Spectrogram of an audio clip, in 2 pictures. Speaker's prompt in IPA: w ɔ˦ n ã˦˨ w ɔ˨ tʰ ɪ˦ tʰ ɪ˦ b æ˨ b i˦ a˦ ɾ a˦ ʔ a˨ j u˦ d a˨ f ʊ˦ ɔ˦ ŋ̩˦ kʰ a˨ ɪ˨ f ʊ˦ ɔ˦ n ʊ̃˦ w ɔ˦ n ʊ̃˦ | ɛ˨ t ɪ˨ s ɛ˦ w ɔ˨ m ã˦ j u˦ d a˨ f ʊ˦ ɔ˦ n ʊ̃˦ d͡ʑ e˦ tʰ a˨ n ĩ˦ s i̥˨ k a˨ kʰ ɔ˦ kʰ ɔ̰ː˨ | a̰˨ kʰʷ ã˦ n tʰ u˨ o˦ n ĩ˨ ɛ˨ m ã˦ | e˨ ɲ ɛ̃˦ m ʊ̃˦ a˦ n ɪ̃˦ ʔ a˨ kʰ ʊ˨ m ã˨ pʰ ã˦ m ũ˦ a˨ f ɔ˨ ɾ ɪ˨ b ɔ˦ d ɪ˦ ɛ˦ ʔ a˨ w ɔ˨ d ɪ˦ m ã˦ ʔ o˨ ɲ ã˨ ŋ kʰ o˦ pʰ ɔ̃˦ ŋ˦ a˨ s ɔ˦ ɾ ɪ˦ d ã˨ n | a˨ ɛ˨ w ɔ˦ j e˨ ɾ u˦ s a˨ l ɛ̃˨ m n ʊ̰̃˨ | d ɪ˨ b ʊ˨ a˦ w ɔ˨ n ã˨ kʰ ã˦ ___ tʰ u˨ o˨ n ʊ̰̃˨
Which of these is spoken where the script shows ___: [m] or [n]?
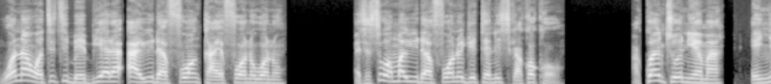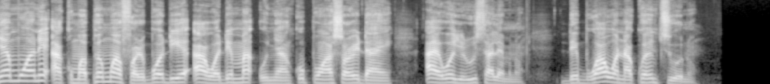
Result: n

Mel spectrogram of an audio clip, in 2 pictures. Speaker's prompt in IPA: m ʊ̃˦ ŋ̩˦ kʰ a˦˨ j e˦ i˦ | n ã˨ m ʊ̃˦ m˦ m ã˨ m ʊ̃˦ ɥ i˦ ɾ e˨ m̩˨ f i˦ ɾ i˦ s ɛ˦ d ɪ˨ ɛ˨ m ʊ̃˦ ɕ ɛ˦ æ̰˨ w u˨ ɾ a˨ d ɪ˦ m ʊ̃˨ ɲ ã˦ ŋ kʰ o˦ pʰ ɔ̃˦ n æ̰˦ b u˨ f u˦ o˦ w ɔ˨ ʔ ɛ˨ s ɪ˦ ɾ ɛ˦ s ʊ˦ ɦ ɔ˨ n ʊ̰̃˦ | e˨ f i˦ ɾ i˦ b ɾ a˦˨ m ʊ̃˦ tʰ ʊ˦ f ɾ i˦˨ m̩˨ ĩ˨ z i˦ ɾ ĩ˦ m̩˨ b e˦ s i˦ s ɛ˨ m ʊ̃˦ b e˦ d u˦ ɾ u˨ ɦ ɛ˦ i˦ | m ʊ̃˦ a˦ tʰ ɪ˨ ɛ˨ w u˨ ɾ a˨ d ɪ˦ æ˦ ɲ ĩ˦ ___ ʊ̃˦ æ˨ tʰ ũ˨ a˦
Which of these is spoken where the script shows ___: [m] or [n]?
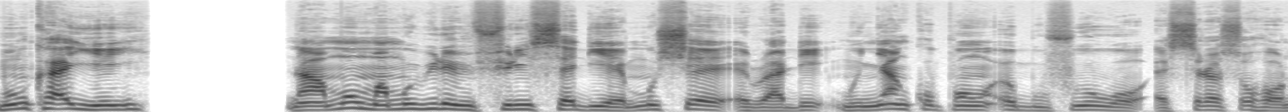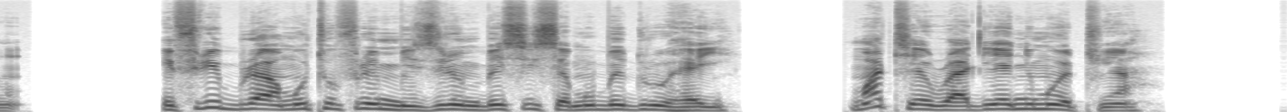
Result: m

